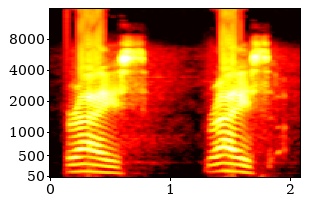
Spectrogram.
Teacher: ال i هنا مدينا فيها وقلنا rice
